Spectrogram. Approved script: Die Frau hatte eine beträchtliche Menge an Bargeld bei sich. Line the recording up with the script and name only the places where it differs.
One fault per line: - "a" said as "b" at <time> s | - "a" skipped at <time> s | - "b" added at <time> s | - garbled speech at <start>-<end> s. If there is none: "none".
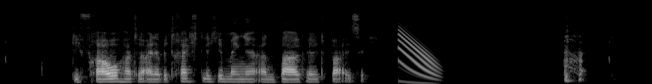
none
